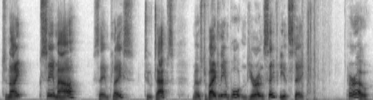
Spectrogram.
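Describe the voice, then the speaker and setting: A man acting an earnest Victorian gentleman, a loyal sidekick who narrates an audio drama in formal style. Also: on the high side, very animated, unhurried, husky, full character voice. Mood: reading aloud, intent.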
